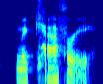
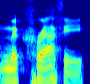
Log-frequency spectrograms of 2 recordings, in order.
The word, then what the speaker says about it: McCaffrey: But there's this guy at the lounge, 49ers fan, local team, and he was mispronouncing McCaffrey. And if you don't know who McCaffrey is, you don't watch football. He was saying McCraffy, and he was super loud and obnoxious about it.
